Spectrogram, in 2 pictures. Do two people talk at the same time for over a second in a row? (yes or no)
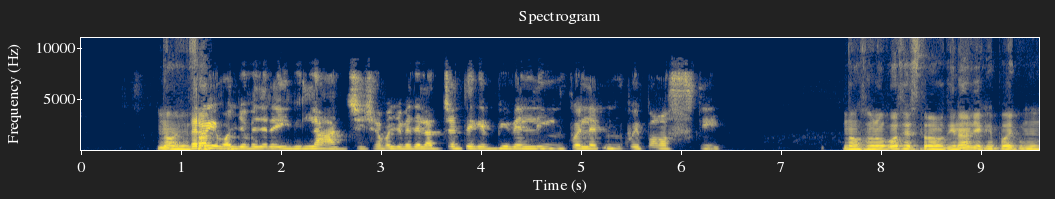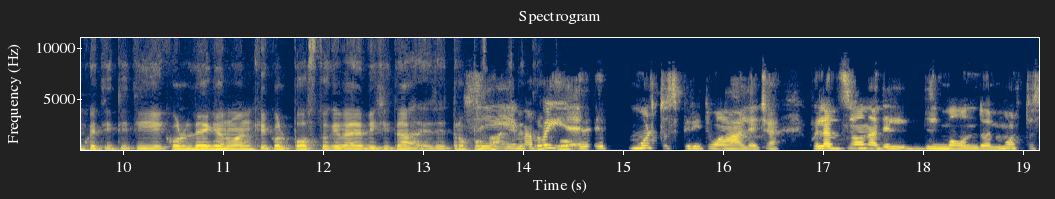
yes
